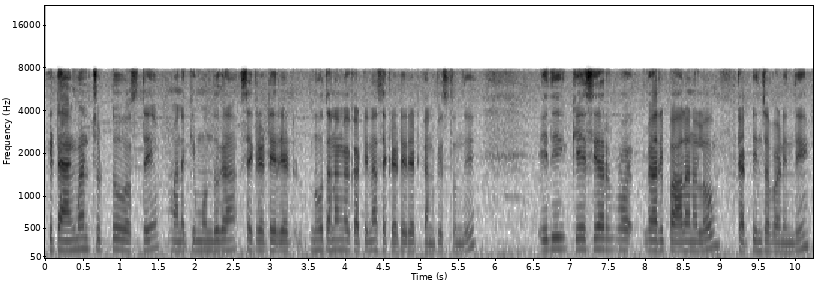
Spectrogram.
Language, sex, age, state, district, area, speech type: Telugu, male, 18-30, Telangana, Hyderabad, urban, spontaneous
